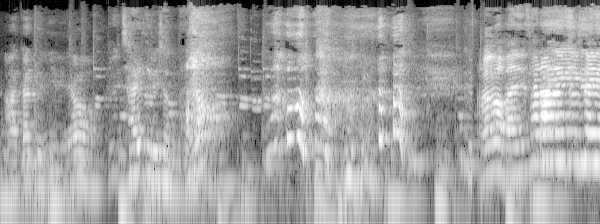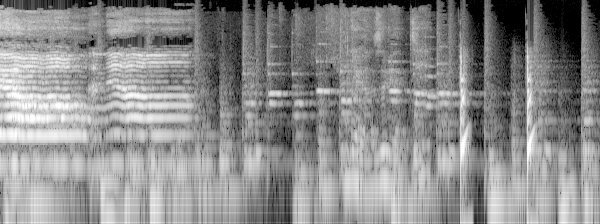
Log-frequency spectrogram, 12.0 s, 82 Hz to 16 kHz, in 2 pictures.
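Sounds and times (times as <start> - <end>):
background music: 0.0 - 12.0
cartoon plop sound effects: 10.6 - 11.5.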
